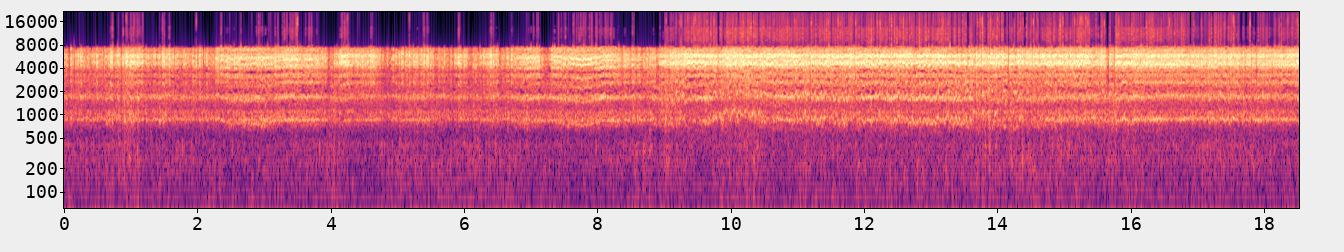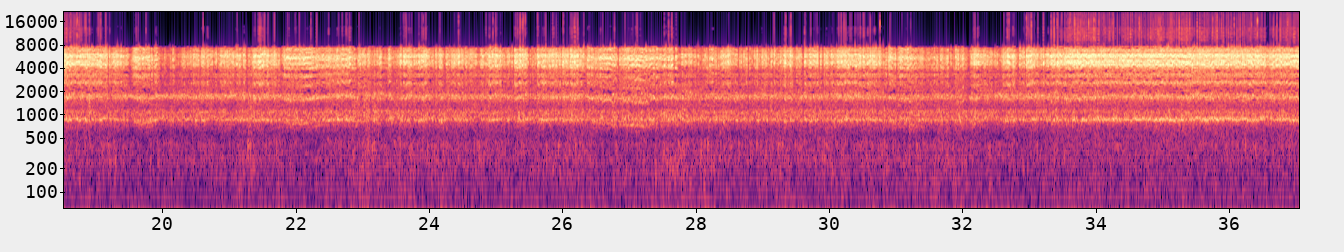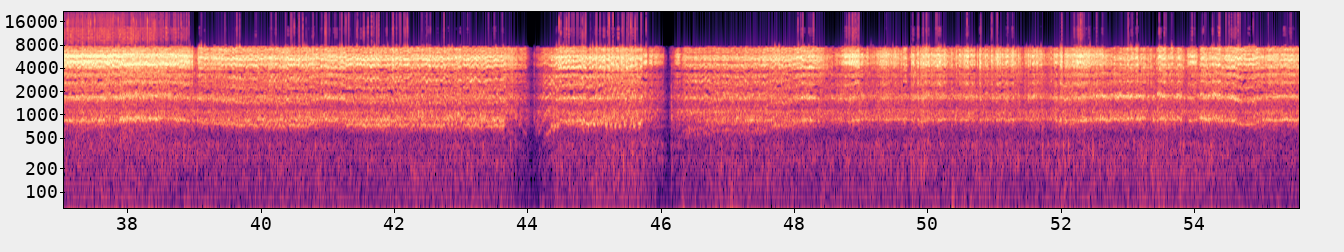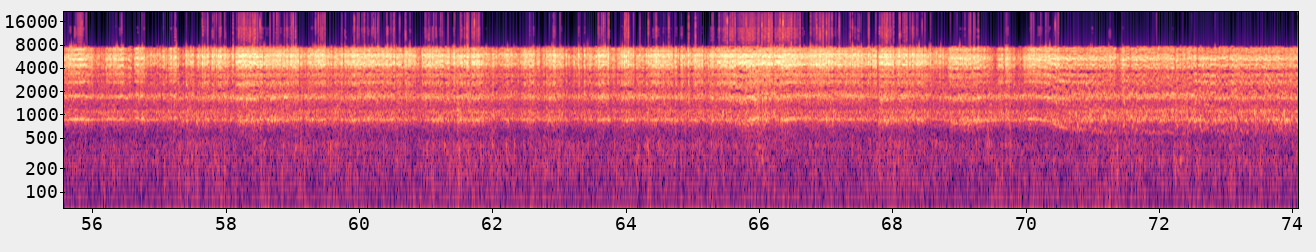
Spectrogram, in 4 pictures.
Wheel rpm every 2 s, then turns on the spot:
230, 230, 230, 230, 220, 210, 200, 210, 230, 230, 230, 230, 230, 230, 230, 230, 220, 230, 230, 220, 220, 200, 160, 140, 220, 230, 230, 230, 230, 230, 230, 230, 230, 230, 230, 210, 190.
none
